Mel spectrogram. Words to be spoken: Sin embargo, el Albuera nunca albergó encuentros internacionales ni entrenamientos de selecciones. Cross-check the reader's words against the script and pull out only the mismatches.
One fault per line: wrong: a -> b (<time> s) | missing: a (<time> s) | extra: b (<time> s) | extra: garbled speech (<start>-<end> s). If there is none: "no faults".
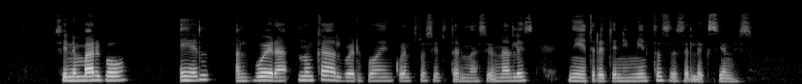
no faults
